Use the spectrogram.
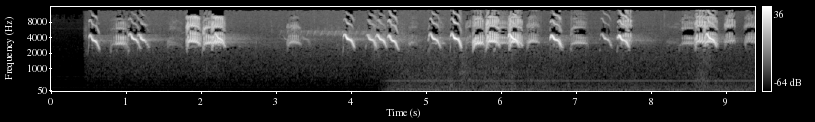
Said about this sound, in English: Well, how pretty. That's an evening grosbeak,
